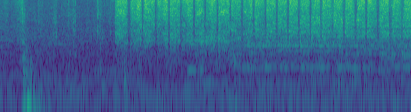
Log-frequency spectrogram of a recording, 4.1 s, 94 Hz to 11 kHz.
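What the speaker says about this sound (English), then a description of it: "once this is sanded, I'll get them all sanded down" Parts from a Yamaha RZ350 motorcycle under restoration are sanded by hand, a steady close scratchy rubbing that starts after a brief thump and continues evenly with no talking.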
